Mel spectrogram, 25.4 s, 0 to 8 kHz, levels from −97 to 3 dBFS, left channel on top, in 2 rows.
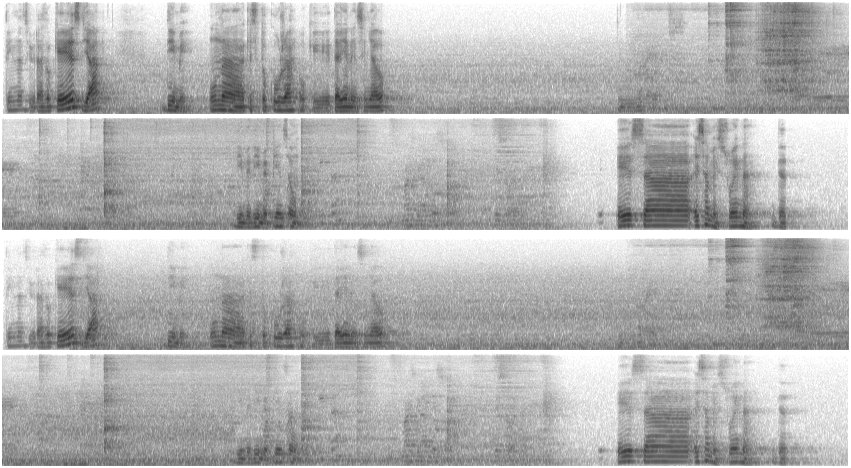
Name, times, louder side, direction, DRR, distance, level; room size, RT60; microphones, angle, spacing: voice 1, 0.1-1.5 2.4-5.8 9.2-9.6 16.2-17.2 21.9-24.5, left 5 dB, 55° left, 0.4 m, -28 dB
sound 1, 1.0-16.2, right 5 dB, 65° right, 0.5 m, -45 dB
sound 2, 9.3-20.9, left 2 dB, 20° left, 2.2 m, -37 dB
voice 2, 9.5-9.9 11.6-13.0 16.6-17.9 18.7-19.5 20.1-20.5, equal, 15° right, 1.9 m, -46 dB
18.0 x 9.8 x 4.3 m
head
